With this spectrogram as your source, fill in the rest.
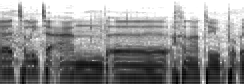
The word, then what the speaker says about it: Renato: If I was to just read it as I normally would, obviously, like, my initial thing, of course, go phonetically right, so I'm like, Renato, but obviously, it is not that.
